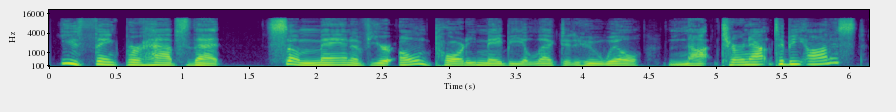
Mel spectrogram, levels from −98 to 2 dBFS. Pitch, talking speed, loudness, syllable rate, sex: 155 Hz, 205 wpm, -17 LUFS, 4.8 syllables/s, male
